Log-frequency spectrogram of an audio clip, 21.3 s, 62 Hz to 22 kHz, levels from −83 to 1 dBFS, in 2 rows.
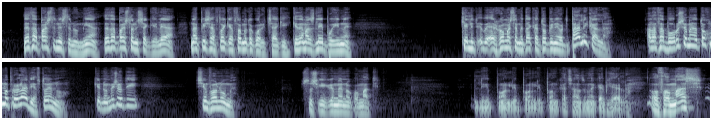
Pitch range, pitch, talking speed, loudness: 140-195 Hz, 165 Hz, 160 wpm, -17 LUFS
